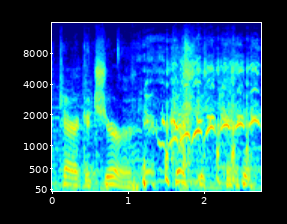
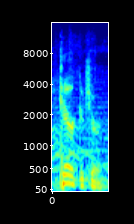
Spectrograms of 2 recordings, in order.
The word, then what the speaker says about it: caricature: Caricaturure. Well, as you know, I leave I leave syllables out. Say it. Say it again. Caricature.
